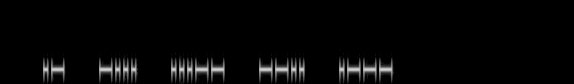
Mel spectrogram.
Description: Morse code, heard as a keyed tone, about 30 wpm, spaced as for 17 wpm, 700 Hz. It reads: AB3ZJ
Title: USA Call Signs - 5 Characters - 3x Character Spacing - 30wpm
